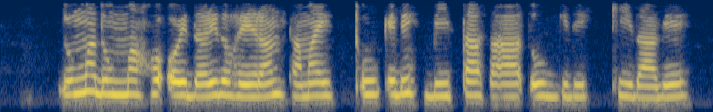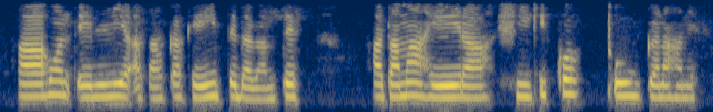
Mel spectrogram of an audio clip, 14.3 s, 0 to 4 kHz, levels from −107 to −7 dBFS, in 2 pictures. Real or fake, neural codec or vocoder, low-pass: real; none; 3.6 kHz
